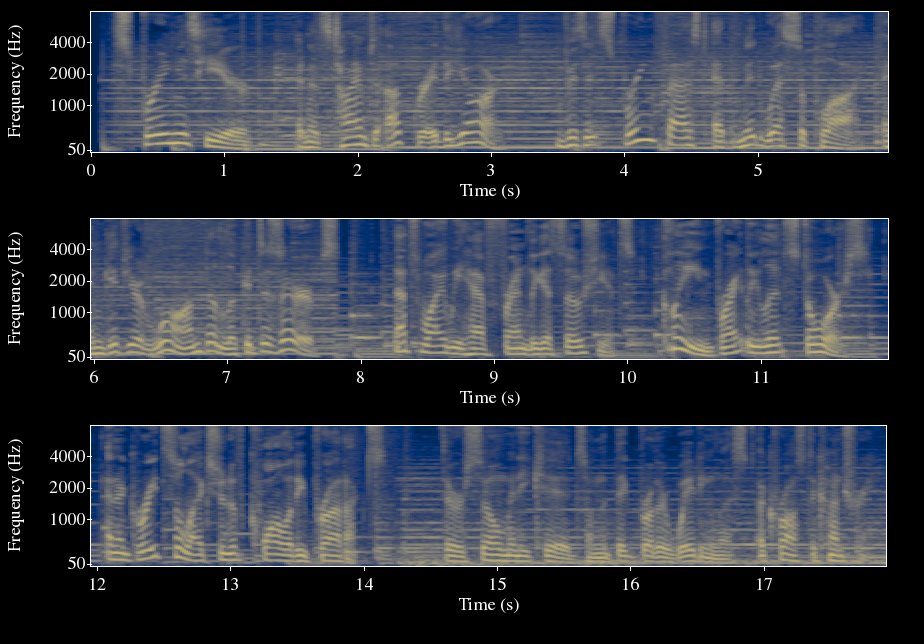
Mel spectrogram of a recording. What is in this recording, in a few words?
commercial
